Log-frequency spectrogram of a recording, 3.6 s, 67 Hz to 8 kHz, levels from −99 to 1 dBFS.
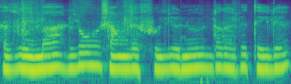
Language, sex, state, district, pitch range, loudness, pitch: Wancho, female, Arunachal Pradesh, Longding, 165-180 Hz, -15 LUFS, 170 Hz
